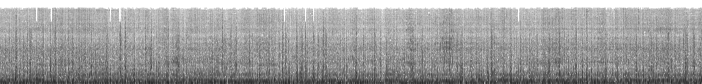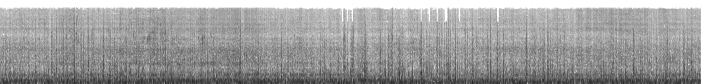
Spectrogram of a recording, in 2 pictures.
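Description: Harley-Davidson touring motorcycle's V-twin engine running steadily at highway cruising speed, a continuous low rumble mixed with road and wind noise.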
